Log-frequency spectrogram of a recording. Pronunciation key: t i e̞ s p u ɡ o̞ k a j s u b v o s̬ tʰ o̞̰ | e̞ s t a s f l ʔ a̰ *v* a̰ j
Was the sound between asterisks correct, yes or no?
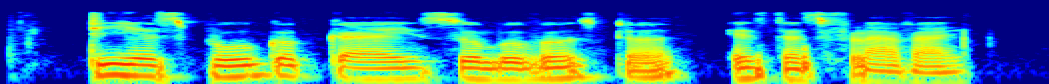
yes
